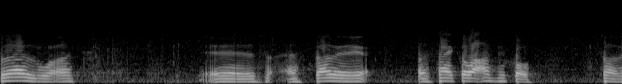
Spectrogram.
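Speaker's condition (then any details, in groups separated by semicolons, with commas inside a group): Cerebral palsy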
